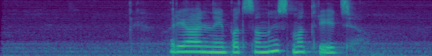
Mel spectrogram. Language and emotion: Russian, neutral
